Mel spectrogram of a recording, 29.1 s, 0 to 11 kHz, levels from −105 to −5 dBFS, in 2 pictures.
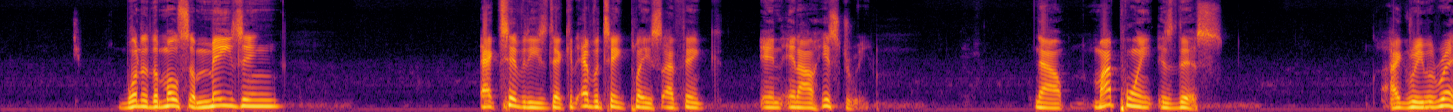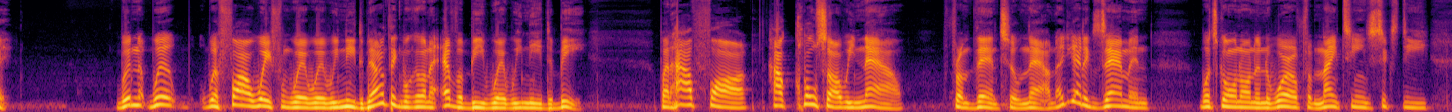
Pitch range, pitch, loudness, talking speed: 130-180 Hz, 150 Hz, -21 LUFS, 160 wpm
